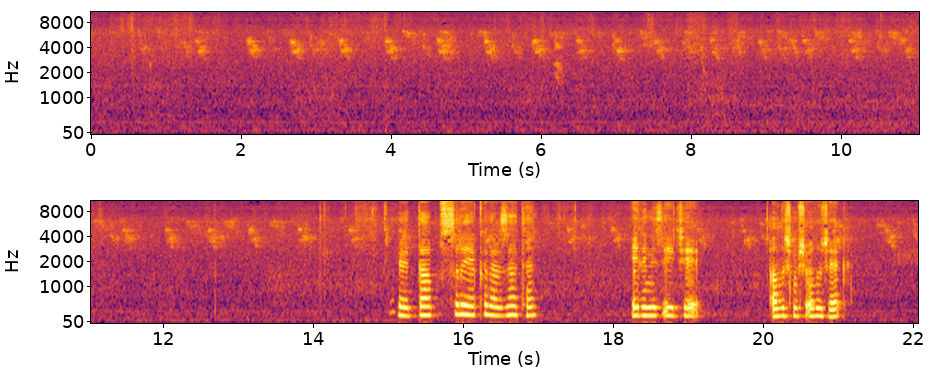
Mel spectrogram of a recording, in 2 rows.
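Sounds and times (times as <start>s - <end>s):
small bird chirping: 0.4s - 22.0s.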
